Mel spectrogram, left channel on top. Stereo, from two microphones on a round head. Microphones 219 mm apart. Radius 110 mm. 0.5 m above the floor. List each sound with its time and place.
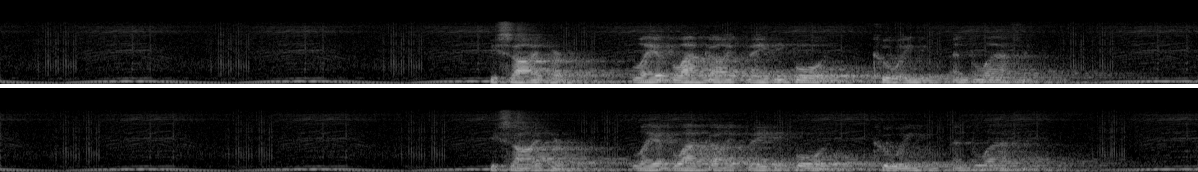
4.9 s a man speaking: 75° left (ahead or behind), 2.5 m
